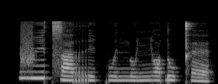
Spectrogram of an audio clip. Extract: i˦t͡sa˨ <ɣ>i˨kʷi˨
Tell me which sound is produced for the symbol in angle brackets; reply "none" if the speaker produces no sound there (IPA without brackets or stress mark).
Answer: r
